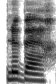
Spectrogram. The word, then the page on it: le beurre: frances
